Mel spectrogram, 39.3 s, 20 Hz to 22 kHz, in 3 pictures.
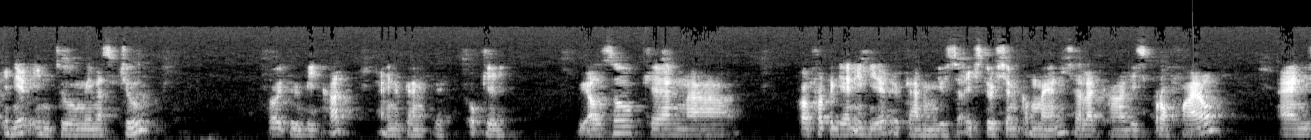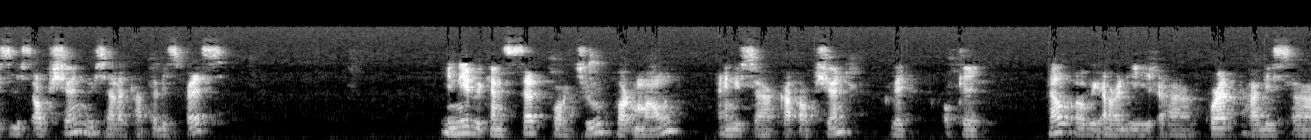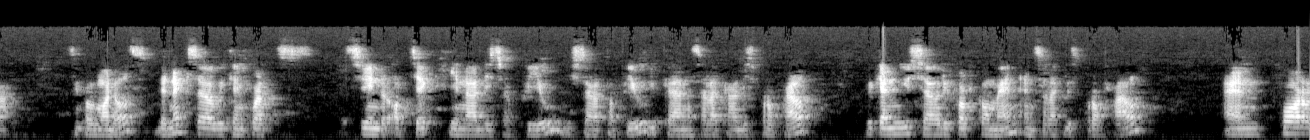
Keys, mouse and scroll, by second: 0.4 click, 1.8 -, 2.4 click, 5.6 right click, 9.8 click, 19.2 2, 19.9 click, 22.5 click, 23.6 right click, 29.6 middle click, 35.9 click.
